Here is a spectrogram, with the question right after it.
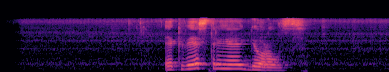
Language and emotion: Russian, neutral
